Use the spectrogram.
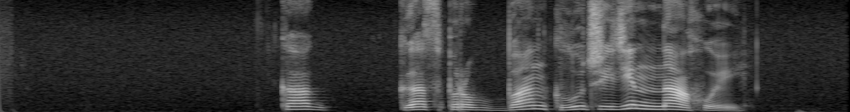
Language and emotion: Russian, angry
